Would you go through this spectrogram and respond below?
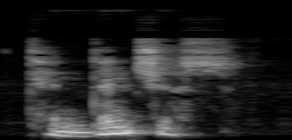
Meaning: Having a tendency, written or spoken, with a partisan, biased or prejudiced purpose, especially a controversial one; implicitly or explicitly slanted; biased
- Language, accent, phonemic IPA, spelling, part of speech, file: English, Southern England, /tɛnˈdɛnʃəs/, tendentious, adjective, LL-Q1860 (eng)-tendentious.wav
